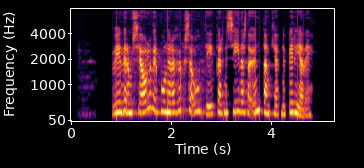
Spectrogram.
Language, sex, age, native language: Icelandic, female, 40-49, Icelandic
